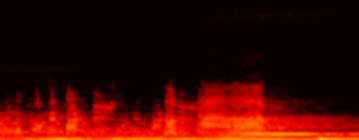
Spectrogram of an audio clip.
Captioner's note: screaming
